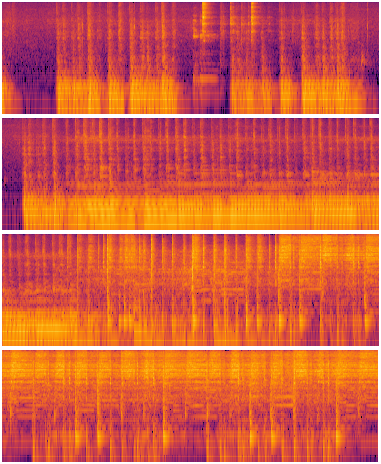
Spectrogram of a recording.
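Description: Low amplified guitar notes and chords in the first half, broken by a few abrupt short silences. Then from about eighteen seconds a drum kit played hard, with fast kick-drum beats and cymbals.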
